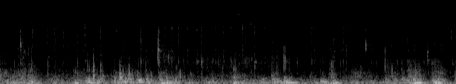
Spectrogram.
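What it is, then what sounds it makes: Rubber spiky ball. A green rubber or silicone spiky puffer ball, held in both hands, is squeezed and scratched with long dark-blue nails as its rubbery spikes flex. The result is a steady run of dense, muffled, low squishing and scratching sounds with soft rubbery rustles and no bright tones.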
